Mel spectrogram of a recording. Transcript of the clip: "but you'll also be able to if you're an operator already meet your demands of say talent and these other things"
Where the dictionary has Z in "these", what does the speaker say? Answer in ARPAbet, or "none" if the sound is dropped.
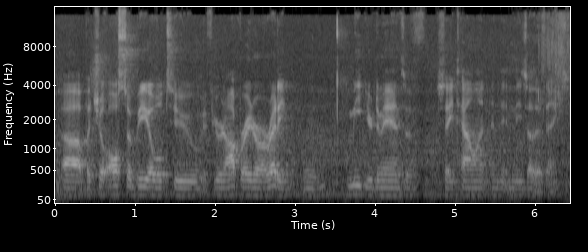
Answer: Z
